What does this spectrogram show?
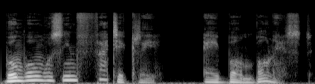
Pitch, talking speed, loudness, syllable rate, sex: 135 Hz, 115 wpm, -20 LUFS, 4.4 syllables/s, male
